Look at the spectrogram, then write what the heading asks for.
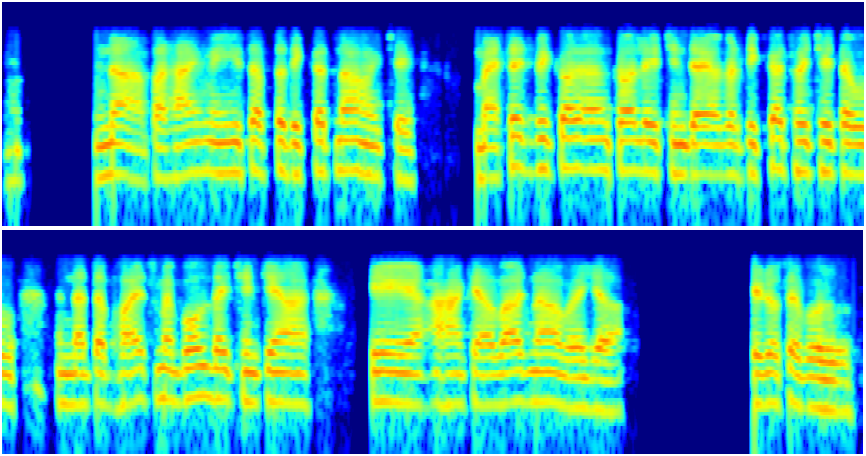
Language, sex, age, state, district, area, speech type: Maithili, male, 18-30, Bihar, Purnia, rural, conversation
